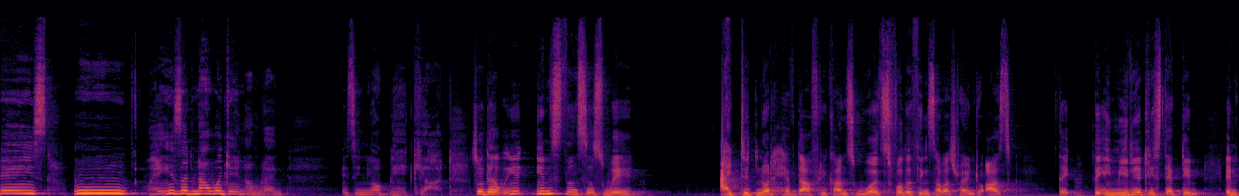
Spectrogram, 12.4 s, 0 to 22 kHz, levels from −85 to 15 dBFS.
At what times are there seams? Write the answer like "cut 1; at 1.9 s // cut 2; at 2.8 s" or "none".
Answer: cut 1; at 4.5 s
